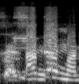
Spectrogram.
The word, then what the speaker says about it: Abiama: Abiama is Abraham in Igbo language. Most of you don't know the meaning of Abiama. Abiama, that is how we pronounce Abraham.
